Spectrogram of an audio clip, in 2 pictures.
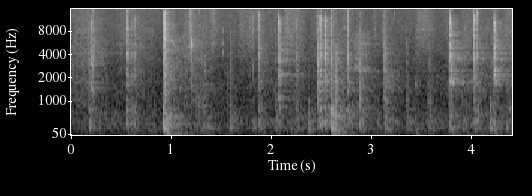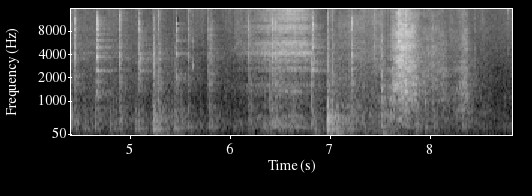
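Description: A toddler's hands slapping and patting a plastic high-chair tray: an irregular string of knocks and taps, the loudest about a second in and near seven seconds. Longer rubbing, scraping sounds on the tray come in toward the end.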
